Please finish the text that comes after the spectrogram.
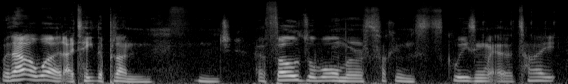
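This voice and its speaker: Male amateur reader, bright edgy tone, fairly high voice; sardonic, fed up, swears freely between lines. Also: unhurried. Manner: exasperated, sarcastic, swears freely. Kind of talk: mocking dramatic reading with exasperated asides.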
